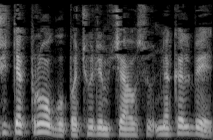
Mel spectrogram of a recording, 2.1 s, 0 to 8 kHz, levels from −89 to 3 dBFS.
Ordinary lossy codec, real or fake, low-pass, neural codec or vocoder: MP3, 32 kbps; real; 7.2 kHz; none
